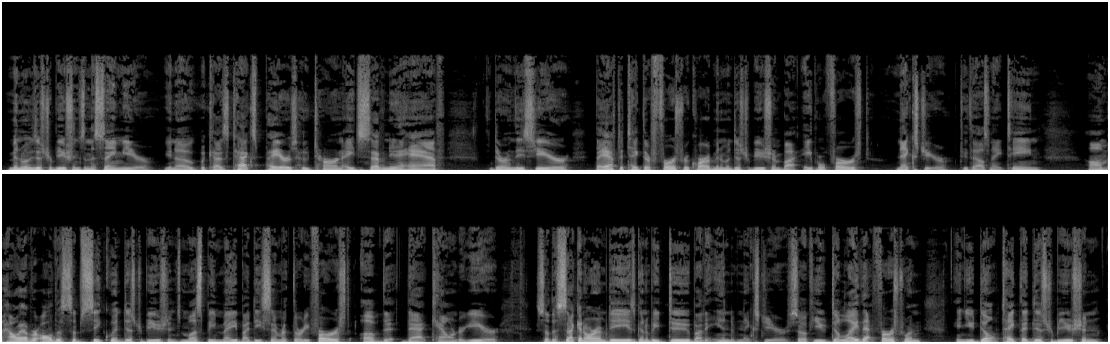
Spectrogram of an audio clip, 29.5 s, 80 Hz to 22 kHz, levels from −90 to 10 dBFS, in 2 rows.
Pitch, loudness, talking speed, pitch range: 135 Hz, -24 LUFS, 165 wpm, 125-150 Hz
